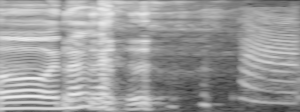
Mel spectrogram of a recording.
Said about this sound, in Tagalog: Ano ba nangyari? Bakit napindot yung air horn?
